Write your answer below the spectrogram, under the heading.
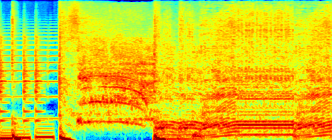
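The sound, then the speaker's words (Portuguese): A motorcycle engine revs loudly at a live sound-truck DJ event. A short choppy burst comes first, then sustained roaring revs whose pitch wavers up and down. “Acelera esse motor aí, bora! Pega essa moto! Acelera!”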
